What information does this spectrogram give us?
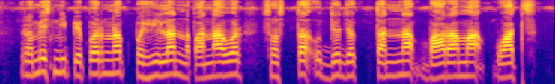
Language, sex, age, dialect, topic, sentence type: Marathi, male, 46-50, Northern Konkan, banking, statement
